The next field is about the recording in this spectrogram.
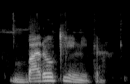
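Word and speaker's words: baroclínica: latitudes media la inestabilidad se llama bar o clínica en acento en la iv pero no se lo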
